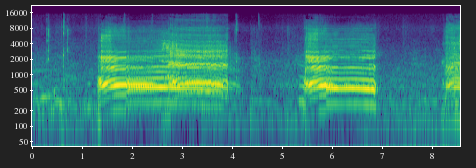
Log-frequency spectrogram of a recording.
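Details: Sheep bleating: two long, loud, wavering harmonic bleats, each lasting over a second, separated by a quiet gap, with faint background noise.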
